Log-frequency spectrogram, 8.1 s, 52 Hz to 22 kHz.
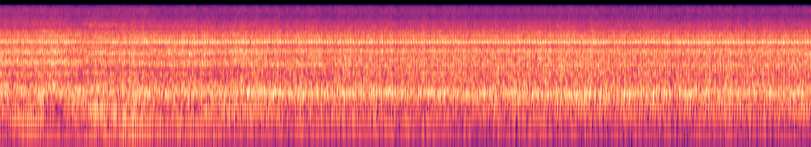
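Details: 2014 Kia Forte5 2.0 GDI, 41,000 miles, synthetic Amsoil 5W-30, cold start in May 2017, recorded on the camcorder's built-in mic: steady, even idle with light, fast injector ticking over a smooth hum; healthy.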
